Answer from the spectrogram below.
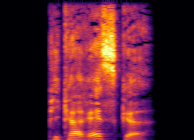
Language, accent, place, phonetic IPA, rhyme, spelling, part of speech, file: German, Germany, Berlin, [ˌpikaˈʁɛskə], -ɛskə, pikareske, adjective, De-pikareske.ogg
- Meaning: inflection of pikaresk: 1. strong/mixed nominative/accusative feminine singular 2. strong nominative/accusative plural 3. weak nominative all-gender singular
